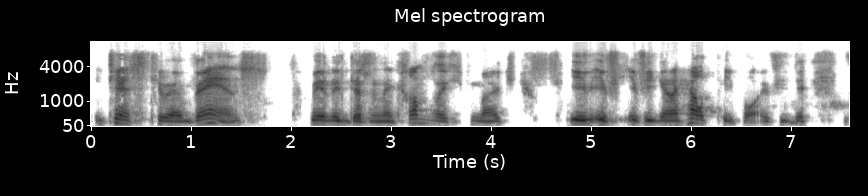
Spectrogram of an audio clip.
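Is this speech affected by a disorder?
Yes: cerebral palsy.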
